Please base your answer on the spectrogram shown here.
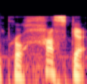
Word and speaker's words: Prochaska: That is Harrison Prochaska, actually. The C is silent, I'm told.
